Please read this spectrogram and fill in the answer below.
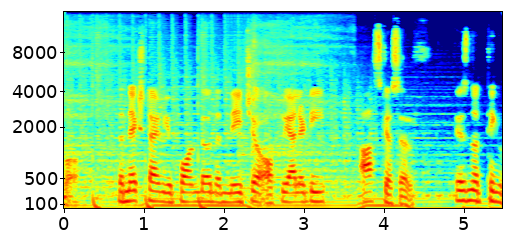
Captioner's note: voice-over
